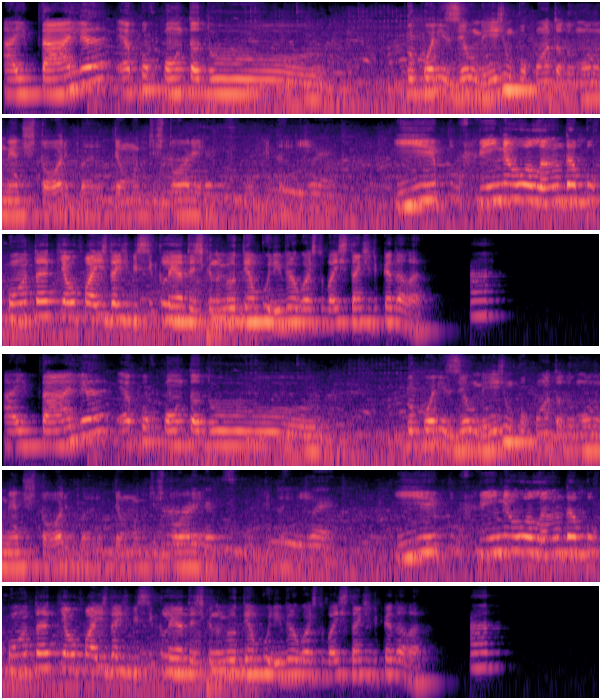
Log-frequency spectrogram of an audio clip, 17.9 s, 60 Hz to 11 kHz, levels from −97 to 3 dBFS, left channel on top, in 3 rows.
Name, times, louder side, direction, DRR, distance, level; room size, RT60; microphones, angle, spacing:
voice 1, 0.0-3.5 4.0-8.0 8.4-9.1 9.9-16.2, left 3 dB, 55° left, 1.3 m, -31 dB
sound 1, 0.8-14.5, left 1 dB, 40° left, 1.5 m, -42 dB
voice 2, 7.6-8.1 8.6-9.4 10.2-10.3 16.6-16.8, right 3 dB, 20° right, 3.1 m, -41 dB
22.0 x 8.3 x 6.6 m
head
